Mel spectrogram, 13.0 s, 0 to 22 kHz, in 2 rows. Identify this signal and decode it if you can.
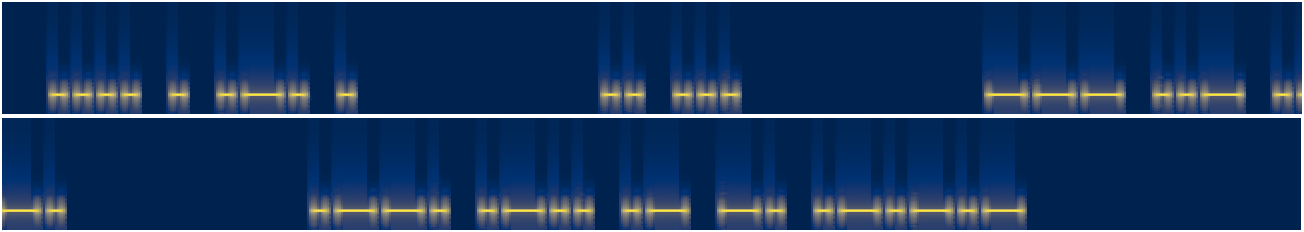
Morse code, heard as a keyed tone, about 20 wpm, 700 Hz. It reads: HERE IS OUR PLAN.
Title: 3x Word-Spacing - Sentences from Top 500 Words - 20wpm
